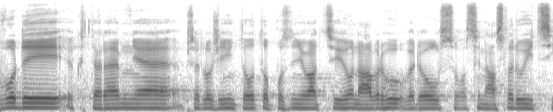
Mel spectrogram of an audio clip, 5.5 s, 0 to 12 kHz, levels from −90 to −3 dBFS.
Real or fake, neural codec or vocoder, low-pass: real; none; 10.8 kHz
